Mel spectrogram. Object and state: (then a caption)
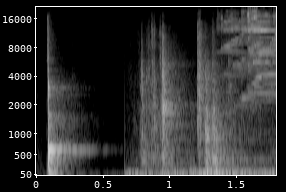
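Well-bonded floor tile. A ceramic entrance floor tile is tapped to check that it is firmly bonded. A sharp knock with a brief ring near 600 Hz is followed by further softer, muffled taps and noise. The dull sound indicates the tile is well bonded.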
